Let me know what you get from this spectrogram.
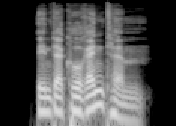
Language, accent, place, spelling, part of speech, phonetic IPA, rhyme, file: German, Germany, Berlin, interkurrentem, adjective, [ɪntɐkʊˈʁɛntəm], -ɛntəm, De-interkurrentem.ogg
- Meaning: strong dative masculine/neuter singular of interkurrent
